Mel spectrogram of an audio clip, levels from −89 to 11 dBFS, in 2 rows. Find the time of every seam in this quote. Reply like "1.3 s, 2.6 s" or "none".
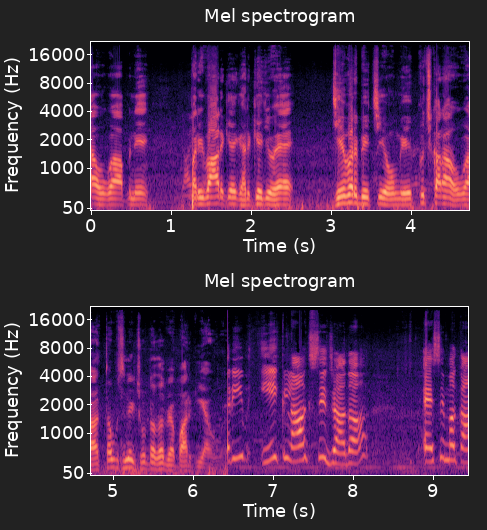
6.4 s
